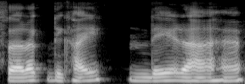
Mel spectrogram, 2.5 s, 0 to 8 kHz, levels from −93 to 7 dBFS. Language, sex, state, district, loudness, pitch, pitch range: Hindi, male, Bihar, Patna, -15 LUFS, 130 Hz, 125-140 Hz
